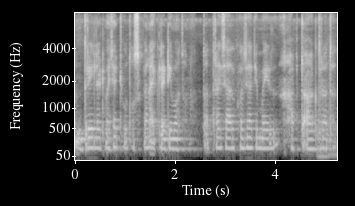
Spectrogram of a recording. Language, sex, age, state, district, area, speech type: Kashmiri, male, 18-30, Jammu and Kashmir, Shopian, urban, spontaneous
